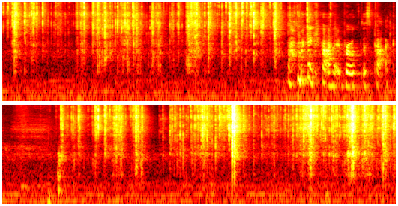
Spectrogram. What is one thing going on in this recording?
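Foil trading card packs crinkle as hands handle them.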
